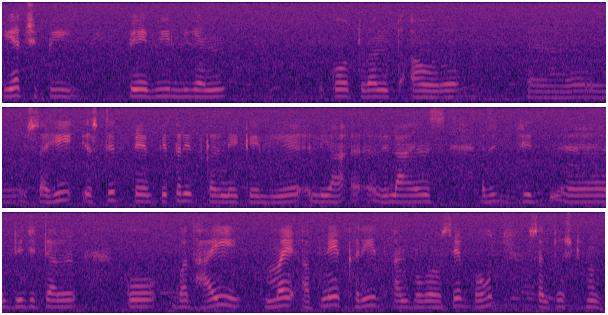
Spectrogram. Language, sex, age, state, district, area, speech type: Hindi, female, 60+, Uttar Pradesh, Sitapur, rural, read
